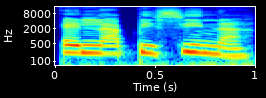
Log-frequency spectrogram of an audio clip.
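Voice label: in the swimming pool, Spanish, female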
